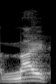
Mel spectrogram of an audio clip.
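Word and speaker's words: knight: ठीक है, GH और नाइट में के भी अनुच्चरित अर्थात साइलेंट है।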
